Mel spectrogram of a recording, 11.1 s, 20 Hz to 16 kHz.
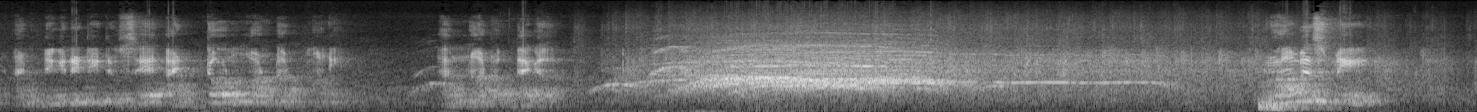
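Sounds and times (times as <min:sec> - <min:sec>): audience applauding and cheering: 0:04.4 - 0:11.0.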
